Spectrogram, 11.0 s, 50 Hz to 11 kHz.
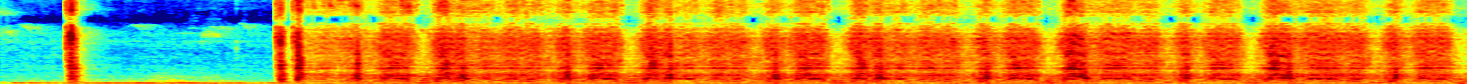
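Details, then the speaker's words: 1958 Buick Super abandoned V8 of unknown condition, first start, fed from a temporary fuel can with the ignition switch jumped: quiet, then sudden harsh uneven churning as it turns over; something sounds wrong, cause unknown. "i think well that's not a good thing it shouldn't be a thing uh"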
